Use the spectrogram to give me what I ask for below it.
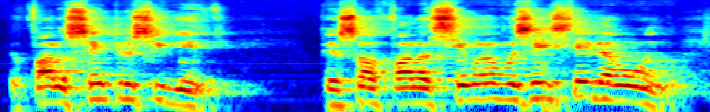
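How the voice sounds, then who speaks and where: A man's voice: on the high side, brisk, darkish tone. Older man rambling in a roomy echo. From Portugal, raised in Brazil. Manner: rambling, repeats words and restarts. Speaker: podcast guest, welding specialist. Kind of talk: casual interview chat.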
